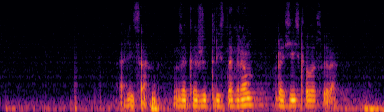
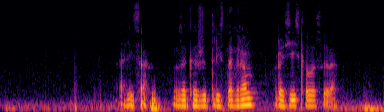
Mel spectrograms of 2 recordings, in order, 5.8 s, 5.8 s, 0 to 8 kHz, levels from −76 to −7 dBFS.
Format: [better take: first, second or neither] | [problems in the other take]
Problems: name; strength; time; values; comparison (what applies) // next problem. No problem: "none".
second | room echo; dies away in 0.6 s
